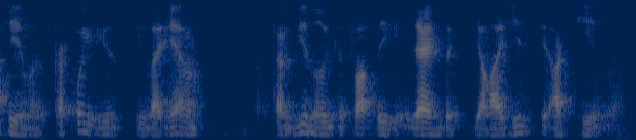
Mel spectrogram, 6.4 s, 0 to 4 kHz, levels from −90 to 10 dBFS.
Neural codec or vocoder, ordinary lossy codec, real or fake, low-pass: codec, 16 kHz, 0.7 kbps, FocalCodec; MP3, 16 kbps; fake; 3.6 kHz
